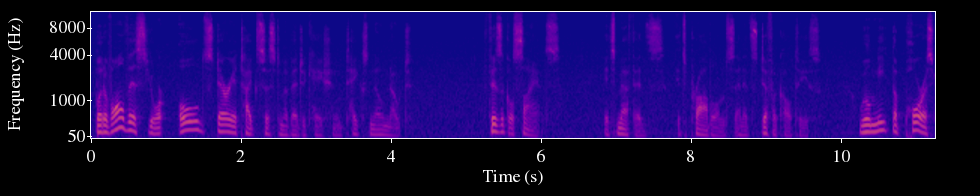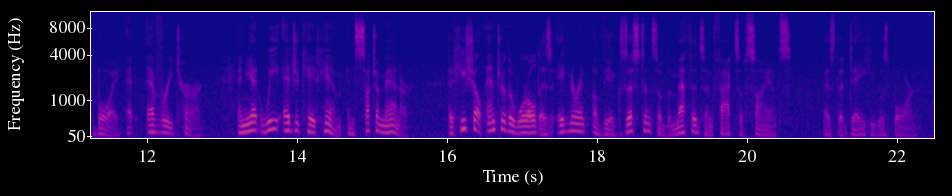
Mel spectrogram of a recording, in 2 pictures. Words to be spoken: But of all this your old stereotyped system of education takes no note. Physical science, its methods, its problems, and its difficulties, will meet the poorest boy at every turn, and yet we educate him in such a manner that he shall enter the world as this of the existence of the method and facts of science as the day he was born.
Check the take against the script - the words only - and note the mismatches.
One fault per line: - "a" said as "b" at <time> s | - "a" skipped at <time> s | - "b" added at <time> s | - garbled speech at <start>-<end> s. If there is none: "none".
- "this" said as "ignorant" at 17.5 s
- "method" said as "methods" at 19.0 s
